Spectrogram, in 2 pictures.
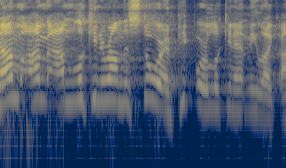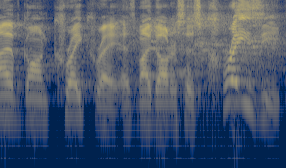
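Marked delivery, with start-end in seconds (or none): none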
